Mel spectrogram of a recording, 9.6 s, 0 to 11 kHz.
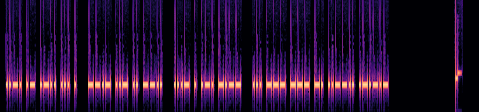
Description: Morse code, heard as a keyed tone, about 36 wpm, 700 Hz. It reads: FALSE QUIZ VERY SOON?.
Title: Pangram Challenge v2 - 35wpm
